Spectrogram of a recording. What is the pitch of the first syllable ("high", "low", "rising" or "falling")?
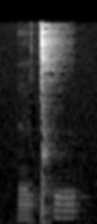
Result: low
